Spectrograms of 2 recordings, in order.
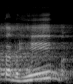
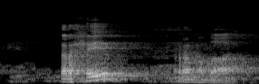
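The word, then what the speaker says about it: ترحيب: datangnya bulan Ramadan tapi kalau dibaca tarhib maknanya menakut-nakuti Pak sebagaimana tarhib wa tghib ancaman tgib dorongan motivasi tarhib ancaman menakut-nakuti Nah maka di sini penting Ulun sampaikan makhrajnya pengucapannya agar kemudian tidak salah makna Ayo sama-sama kita tarhib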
